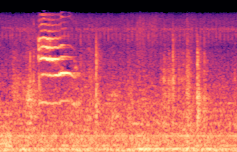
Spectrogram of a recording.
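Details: Bengal cat, one of two cats named Shelly and Arthur, on the third day after they first met, gives a single short high meow lasting about half a second, followed by soft knocks and faint background hum.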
